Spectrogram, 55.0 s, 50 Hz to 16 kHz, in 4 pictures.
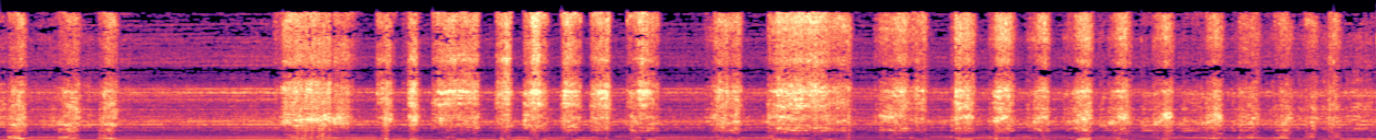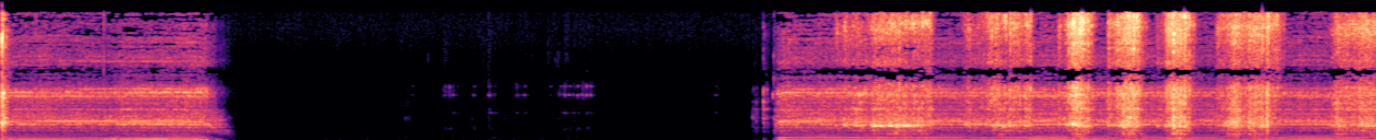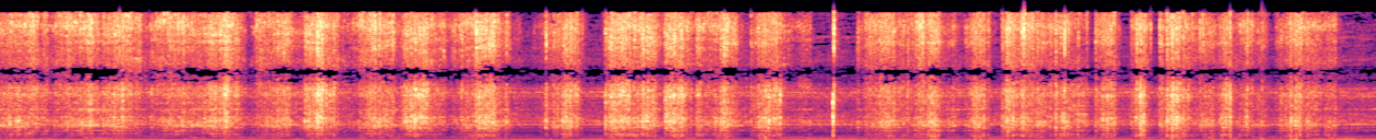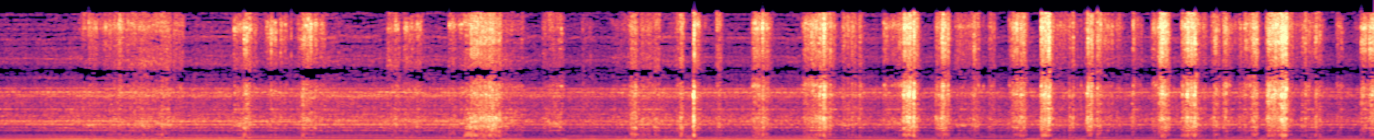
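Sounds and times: chisel scraping spinning wood: 0.0s - 16.0s, 21.5s - 55.0s
lathe motor humming: 21.5s - 55.0s.

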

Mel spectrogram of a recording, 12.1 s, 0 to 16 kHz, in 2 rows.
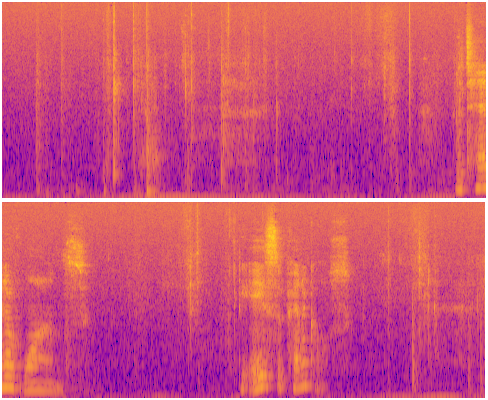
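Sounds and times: cards rustling: 1.2s - 5.2s, 8.1s - 9.0s, 10.8s - 12.0s.

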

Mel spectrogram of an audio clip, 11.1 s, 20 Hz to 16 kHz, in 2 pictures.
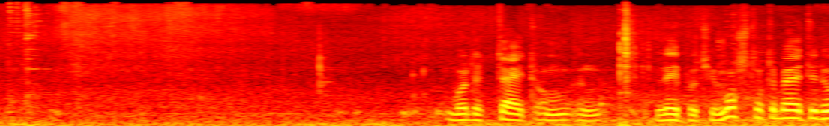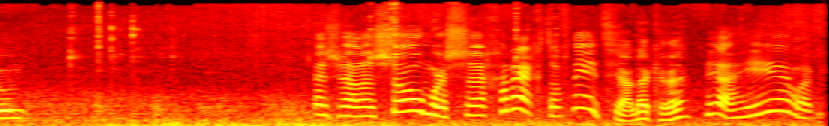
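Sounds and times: even hiss: 0.0s - 11.0s
road traffic rumble: 0.0s - 11.0s.

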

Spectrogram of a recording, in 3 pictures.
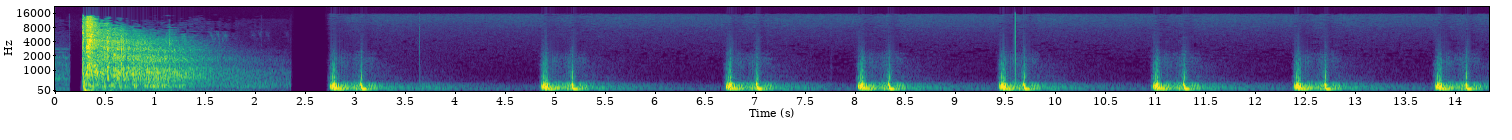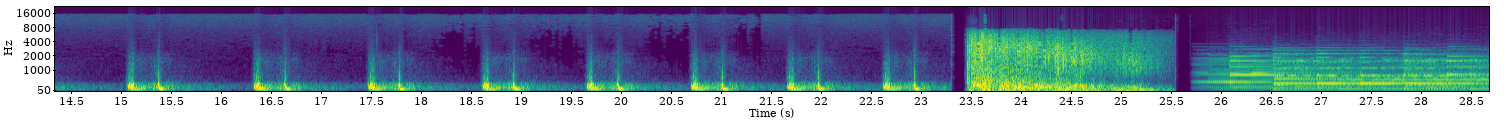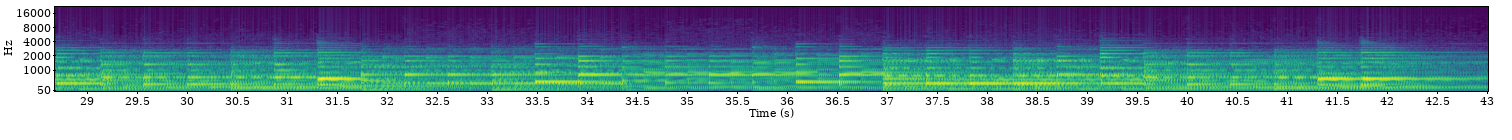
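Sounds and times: heartbeat thuds: 2.7s - 3.4s, 4.8s - 5.5s, 6.7s - 7.4s, 8.0s - 8.7s, 9.4s - 10.0s, 11.0s - 11.6s, 12.4s - 13.0s, 13.8s - 23.3s
loud burst of noise: 23.4s - 25.6s.

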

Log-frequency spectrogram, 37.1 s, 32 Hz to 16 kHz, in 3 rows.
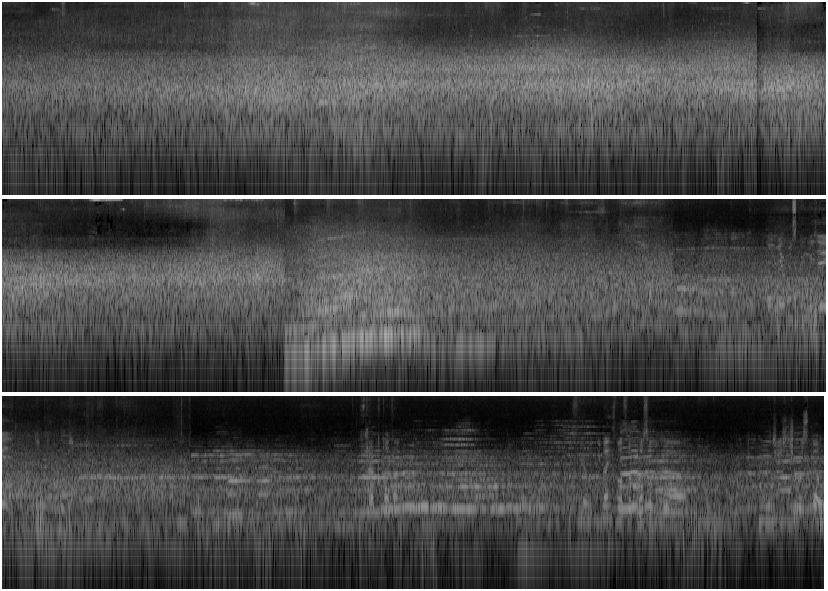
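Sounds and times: road traffic rushing: 0.0s - 37.0s
vehicle engine accelerating: 16.4s - 22.5s.

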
